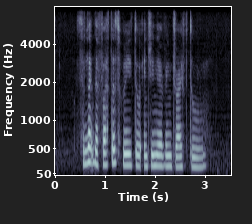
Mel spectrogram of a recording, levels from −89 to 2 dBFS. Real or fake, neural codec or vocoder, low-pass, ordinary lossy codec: fake; codec, 24 kHz, 3.1 kbps, DualCodec; 7.2 kHz; none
